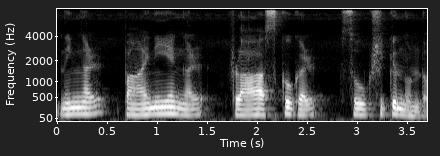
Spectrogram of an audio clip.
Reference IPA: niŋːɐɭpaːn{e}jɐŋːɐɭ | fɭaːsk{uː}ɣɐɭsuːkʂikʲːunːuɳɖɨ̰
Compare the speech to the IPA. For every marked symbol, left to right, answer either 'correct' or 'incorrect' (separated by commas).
incorrect, incorrect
